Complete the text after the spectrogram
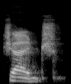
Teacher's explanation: Affricate j followed by affricate j, judge.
